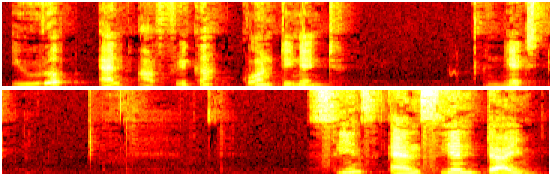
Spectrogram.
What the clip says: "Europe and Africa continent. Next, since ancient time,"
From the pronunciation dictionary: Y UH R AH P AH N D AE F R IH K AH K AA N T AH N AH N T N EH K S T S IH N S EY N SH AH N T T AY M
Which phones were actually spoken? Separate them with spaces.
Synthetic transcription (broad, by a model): Y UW R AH P AH N D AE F R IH K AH K AA N T AH N AH N T N EH K S T S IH N S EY N S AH N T T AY M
